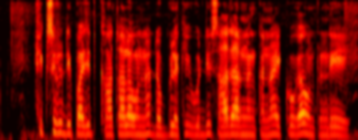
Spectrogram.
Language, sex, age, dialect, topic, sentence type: Telugu, male, 18-24, Central/Coastal, banking, statement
